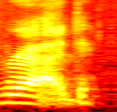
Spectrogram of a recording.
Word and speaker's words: read: And by the way, it's spelled the same way, but pronounced differently. Read versus read.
